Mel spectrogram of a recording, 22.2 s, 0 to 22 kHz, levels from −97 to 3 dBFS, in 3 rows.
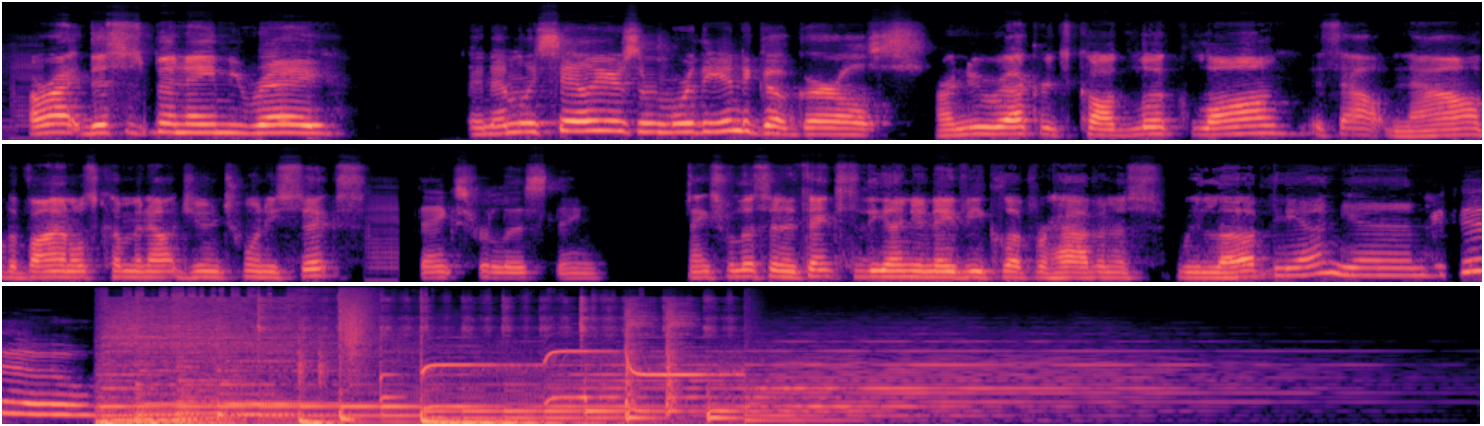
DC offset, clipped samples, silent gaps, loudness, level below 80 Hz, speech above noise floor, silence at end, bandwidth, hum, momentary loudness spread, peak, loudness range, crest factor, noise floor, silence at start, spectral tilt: under 0.1%; under 0.1%; none; -25 LUFS; -36 dBFS; 63 dB; 1.05 s; over 20 kHz; none; 14 LU; -8 dBFS; 8 LU; 18 dB; -88 dBFS; 0.15 s; -5 dB/octave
